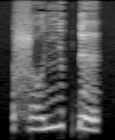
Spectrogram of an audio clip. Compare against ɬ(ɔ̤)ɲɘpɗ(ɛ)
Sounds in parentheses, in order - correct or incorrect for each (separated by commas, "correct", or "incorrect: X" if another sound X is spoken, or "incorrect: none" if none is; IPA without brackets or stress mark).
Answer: correct, incorrect: ɘ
